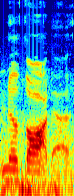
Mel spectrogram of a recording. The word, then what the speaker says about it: Nevada: Nevada is pronounced just like I said it, Nevada. If a lot of out-of-towners call it Nevada, and what will happen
